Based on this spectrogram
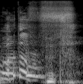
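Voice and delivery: high, cracking with laughter; laughing disbelief. Retold or imitated. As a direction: blurt it out mid-laugh. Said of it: "And you're like".

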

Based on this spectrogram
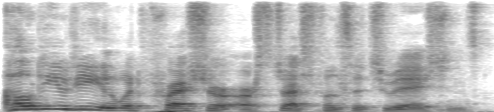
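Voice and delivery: ordinary delivery

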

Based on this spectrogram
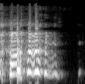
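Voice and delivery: loud high cackle; high squealing laugh. Real, not acted. Laughing burst.

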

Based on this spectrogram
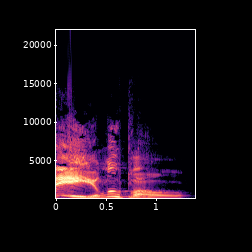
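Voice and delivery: loud, slow bully call. Retold or imitated. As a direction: drawl the name like a bully. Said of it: "the main bully's name is Lupo".

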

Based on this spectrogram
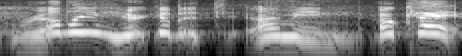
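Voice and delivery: high, incredulous mock disbelief, then grudging okay; wife's skeptical look. Wife doubting him over the caramel donut, high incredulous mock. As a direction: play the wife raising an eyebrow at him taking her donut. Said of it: "the look on her face, which is like".

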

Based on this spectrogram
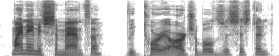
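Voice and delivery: high, tight secretary voice; a crisp, pinched receptionist; prim assistant voice. Acted.

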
